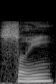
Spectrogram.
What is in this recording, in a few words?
"suinn5", taiwanese Syllables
